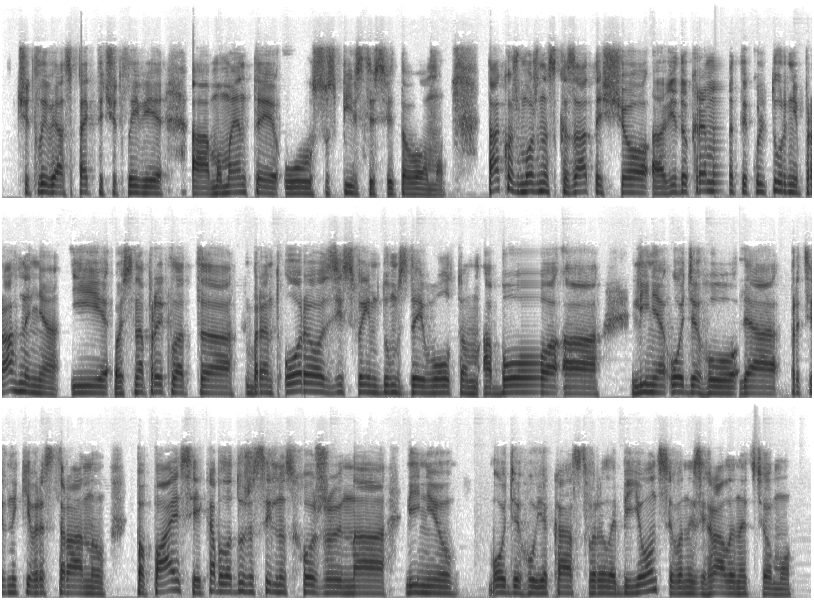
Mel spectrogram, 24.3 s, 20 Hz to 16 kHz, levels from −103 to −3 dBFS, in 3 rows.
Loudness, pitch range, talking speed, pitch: -22 LUFS, 115-140 Hz, 125 wpm, 125 Hz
